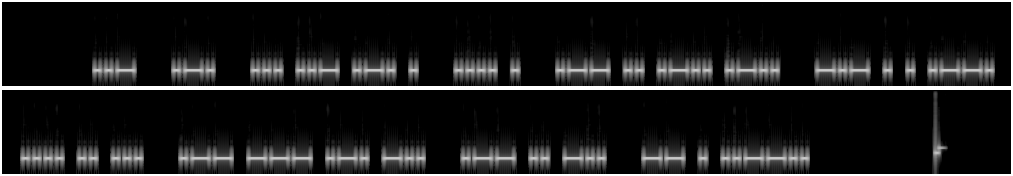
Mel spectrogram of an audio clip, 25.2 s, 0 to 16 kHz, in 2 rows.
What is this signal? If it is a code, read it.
Morse code, heard as a keyed tone, about 17 wpm, 700 Hz. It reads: U R SURE HE WILL KEEP HIS WORD WID ME?
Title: Sentences from Top 300 Words and Abbreviations 17wpm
